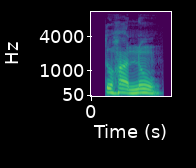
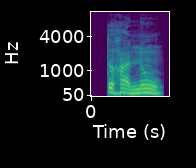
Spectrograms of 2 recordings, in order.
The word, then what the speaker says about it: Tuhanu: Punjabi is a tonal language, which means that when you pronounce certain words, the pitch of your voice contributes to the meaning. If one of these words is pronounced with a different pitch or tone, it can have an entirely different meaning. – Tuhanu is one of these words, and it is pronounced with a tone that falls to a low level.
